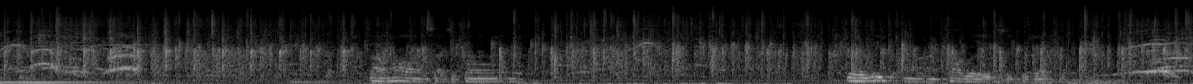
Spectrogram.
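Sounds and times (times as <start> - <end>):
cheering voices in a lounge: 0.0 - 3.1, 11.1 - 11.9
audience applause for a guitarist in a lounge: 0.0 - 11.9
low steady hum: 0.0 - 11.9
speech: 3.7 - 5.4, 8.5 - 11.3.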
